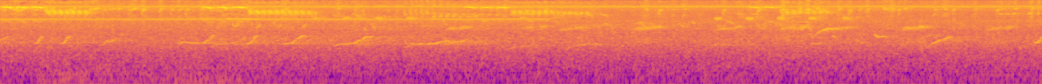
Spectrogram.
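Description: White-headed capuchins give short, rising chirps again and again over a steady insect buzz.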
